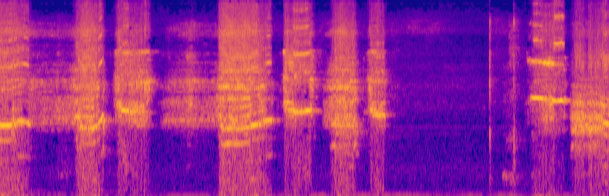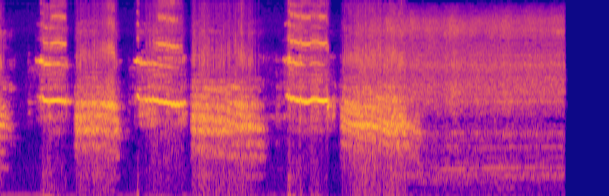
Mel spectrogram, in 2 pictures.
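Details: Harsh, screeching donkey bray in rhythmic bursts, a few strained notes, a brief lull, then a faster string of alternating squeals and gasps that trails off into quiet.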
